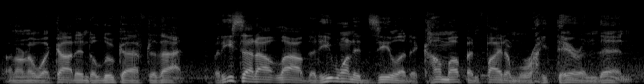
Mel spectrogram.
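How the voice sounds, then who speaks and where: A man voicing a genial middle-aged town chief and mentor in a game, relaxed and teasing in a fatherly way. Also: low voice, brisk, a little hiss or hum. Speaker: community chief.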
